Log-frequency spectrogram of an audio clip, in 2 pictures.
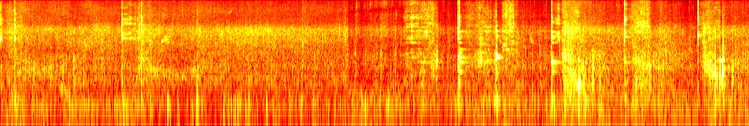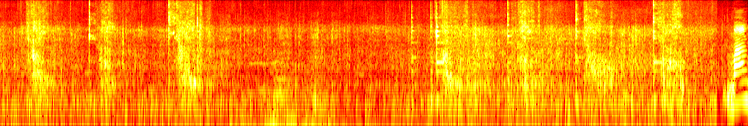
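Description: Mutton sizzles and is stirred in oil in a pan, cooked down with tomato puree before potatoes go in; steady frying hiss with repeated scraping and clinking of a spoon against the pan, close up.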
